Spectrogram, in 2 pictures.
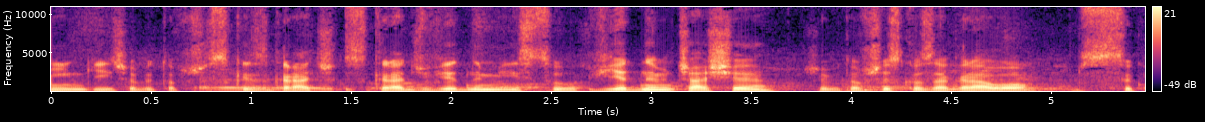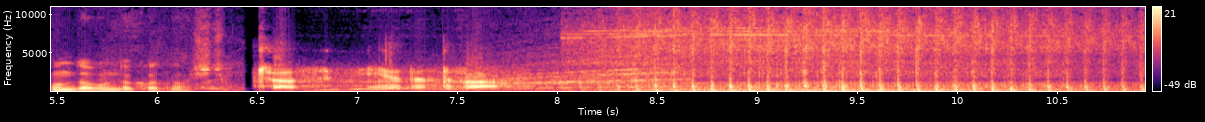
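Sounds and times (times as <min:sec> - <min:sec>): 
speech: 0:00.0 - 0:08.3
military aircraft drone: 0:06.9 - 0:10.9.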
